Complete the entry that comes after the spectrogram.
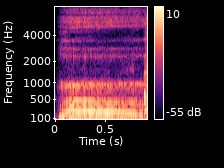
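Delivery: long puffed-out breath; winded exhale. Acted. Runner recovering beside a friend, heavy exhale. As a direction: blow out air to recover from running. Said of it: "I gotta catch my breath".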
